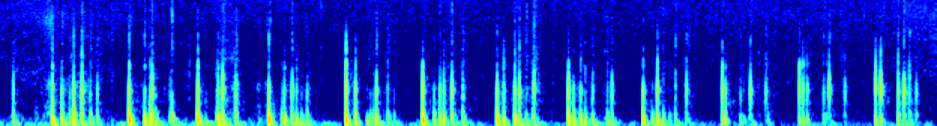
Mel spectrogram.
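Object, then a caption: Thick cork square. A thick, solid cork square is held against the microphone and scratched with long painted nails. About two dozen quick, uneven scraping strokes come through as dull, bassy thumps with a rough, crackly edge. They are heavy in the low end and stop dry with almost no ring.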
